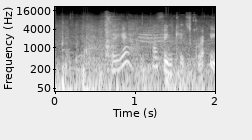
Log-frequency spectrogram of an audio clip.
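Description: A person's voice making a short sliding vocal sound that rises and then falls, with a few sharp clicks around it.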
